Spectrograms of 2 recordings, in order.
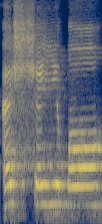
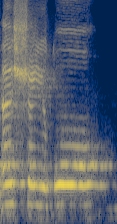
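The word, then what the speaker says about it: الشيطان: Ya, jadi dibuka, asyaito, bukan asyaitu, gitu.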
